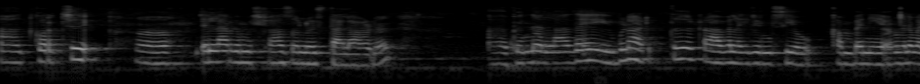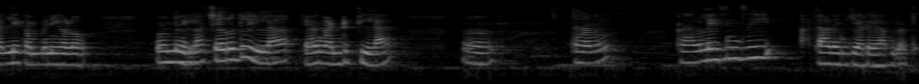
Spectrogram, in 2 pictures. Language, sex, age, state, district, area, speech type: Malayalam, female, 18-30, Kerala, Kollam, rural, spontaneous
